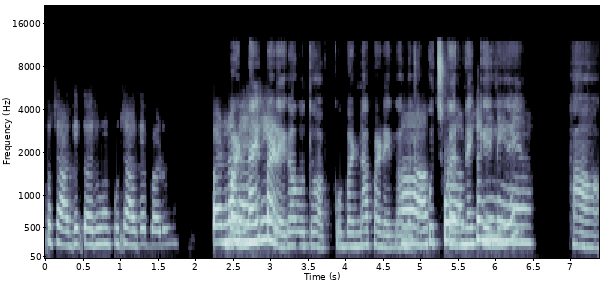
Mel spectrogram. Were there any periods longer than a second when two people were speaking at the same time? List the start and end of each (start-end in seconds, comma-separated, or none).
4.8-6.2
